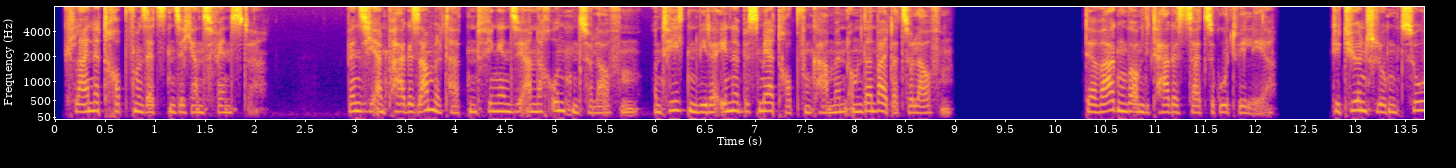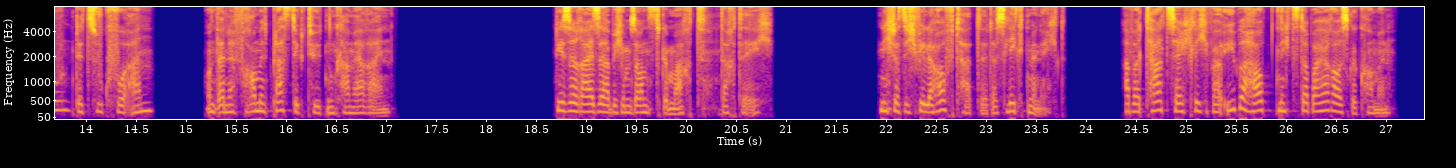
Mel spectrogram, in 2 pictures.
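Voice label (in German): Austrian, Fremdtake Neutral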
